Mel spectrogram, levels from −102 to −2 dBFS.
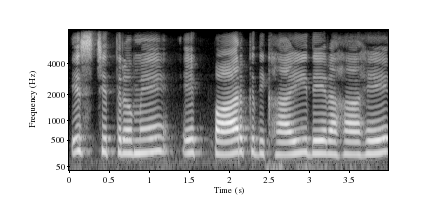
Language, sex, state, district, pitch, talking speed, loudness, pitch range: Hindi, female, Madhya Pradesh, Bhopal, 255 Hz, 135 wpm, -17 LUFS, 240-270 Hz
